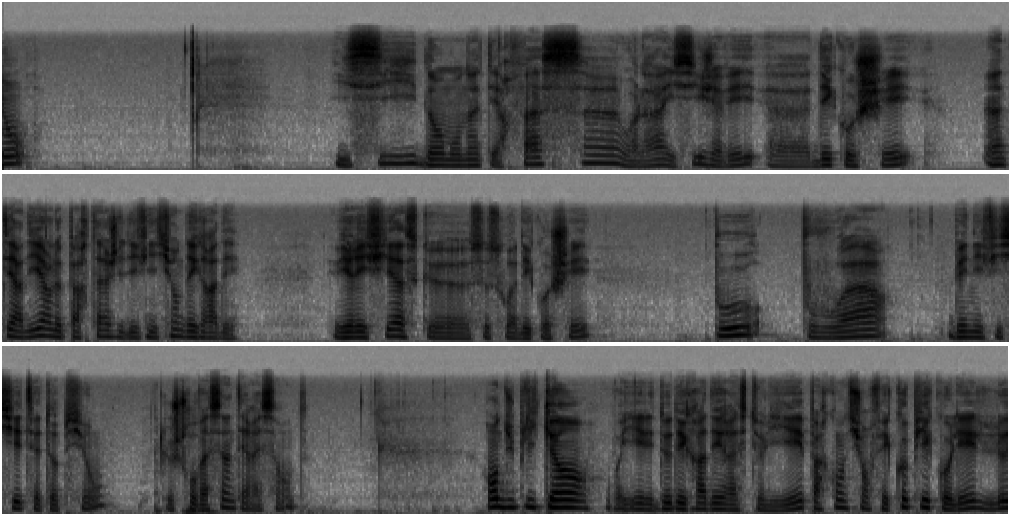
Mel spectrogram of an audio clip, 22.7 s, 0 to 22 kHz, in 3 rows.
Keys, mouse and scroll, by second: 0.3-0.8 scroll down 2, 4.9 click, 12.9 click, 14.5 click, 16.6 g, 18.5 click, 19.2 click, 20.3 click, 22.1 click.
